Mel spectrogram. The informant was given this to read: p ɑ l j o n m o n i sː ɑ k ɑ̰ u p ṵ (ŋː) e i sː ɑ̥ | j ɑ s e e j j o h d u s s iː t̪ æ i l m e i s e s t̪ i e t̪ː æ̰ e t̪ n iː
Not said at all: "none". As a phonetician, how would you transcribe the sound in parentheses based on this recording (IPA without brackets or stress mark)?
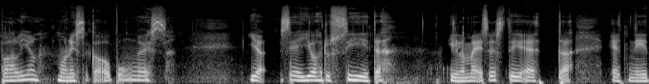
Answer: ŋː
